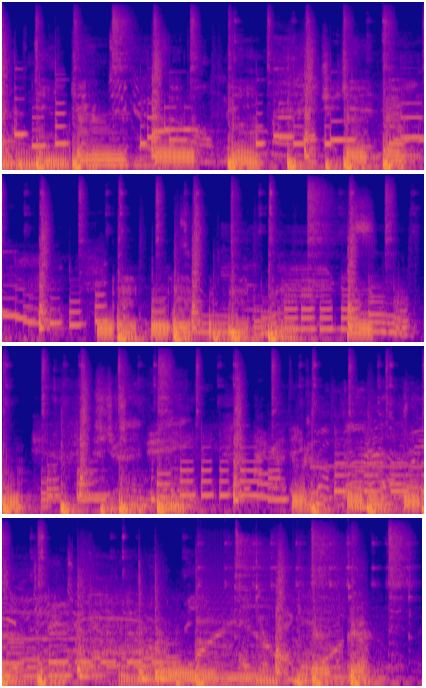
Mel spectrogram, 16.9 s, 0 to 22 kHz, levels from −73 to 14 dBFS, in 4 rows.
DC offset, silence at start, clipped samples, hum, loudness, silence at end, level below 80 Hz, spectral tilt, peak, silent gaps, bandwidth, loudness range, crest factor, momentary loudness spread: under 0.1%; 0 s; under 0.1%; none; -17 LUFS; 0 s; -24 dBFS; -6 dB/octave; 0 dBFS; none; over 20 kHz; 2 LU; 16 dB; 5 LU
